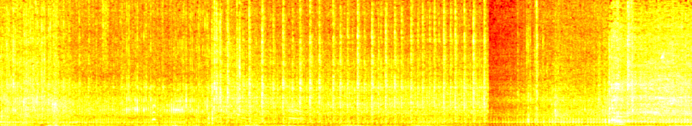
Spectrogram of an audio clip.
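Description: A motorcycle engine runs and revs close by, a rough, clattering mechanical drone under steady conversation throughout.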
